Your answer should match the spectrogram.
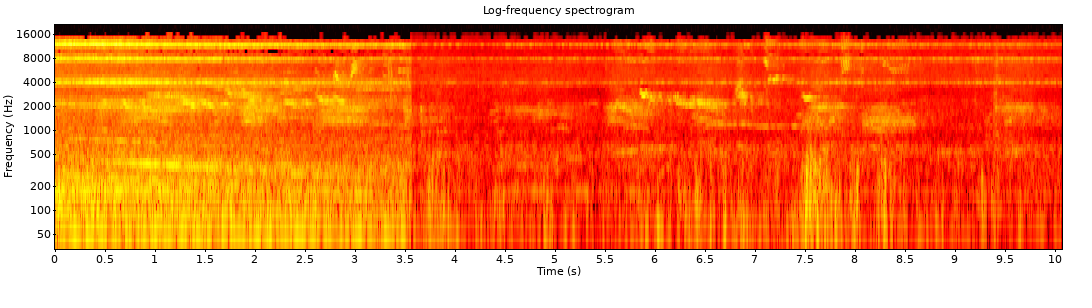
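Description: A nordbahn Stadler FLIRT electric multiple unit running close by, with a low rumble and a falling whine that fade as it goes. About three and a half seconds in, the sound drops to quieter outdoor ambience with birds calling and a single sharp sound near the middle.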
